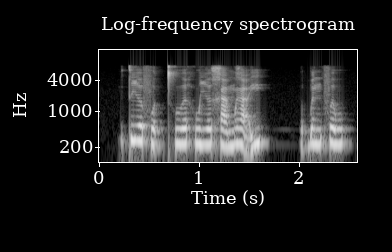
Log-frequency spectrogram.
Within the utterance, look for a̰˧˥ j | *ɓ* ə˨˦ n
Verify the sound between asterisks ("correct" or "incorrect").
correct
